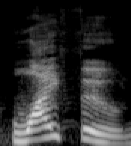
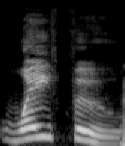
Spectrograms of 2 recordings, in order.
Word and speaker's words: waifu: And remember, Sean, it's pronounced waifu, not waifu. Waifu? Like wife, but foo. – Oh, okay. It's spelled W-A-I-F-U.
